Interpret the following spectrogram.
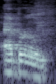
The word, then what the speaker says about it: Eberle: Uh Eberly.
